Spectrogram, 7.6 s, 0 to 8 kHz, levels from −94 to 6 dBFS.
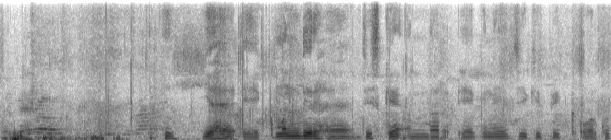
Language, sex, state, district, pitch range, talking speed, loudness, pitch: Hindi, male, Rajasthan, Bikaner, 115-130 Hz, 110 wpm, -21 LUFS, 120 Hz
